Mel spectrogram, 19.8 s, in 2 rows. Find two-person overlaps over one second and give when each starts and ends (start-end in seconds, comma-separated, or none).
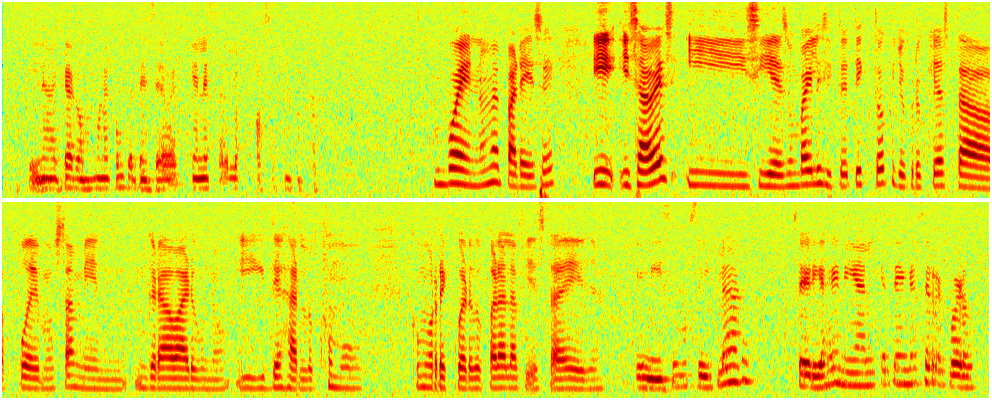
none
